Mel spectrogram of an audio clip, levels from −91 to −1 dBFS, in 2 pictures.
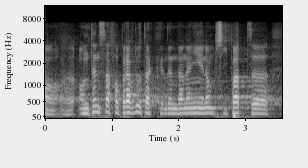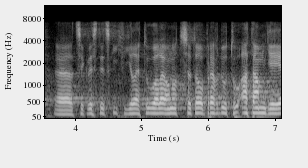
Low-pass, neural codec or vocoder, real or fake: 7.2 kHz; none; real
